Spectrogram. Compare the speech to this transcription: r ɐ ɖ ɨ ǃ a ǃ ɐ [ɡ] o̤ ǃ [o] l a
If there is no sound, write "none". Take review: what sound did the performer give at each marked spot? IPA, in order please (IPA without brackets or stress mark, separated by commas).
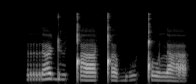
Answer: b, o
